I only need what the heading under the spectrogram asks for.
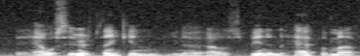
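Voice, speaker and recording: The man's tone is dark and mellow. Vocal fry runs through his speech. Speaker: YouTuber sharing recovery from addiction. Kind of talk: personal testimony vlog. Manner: halting, repeating words.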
